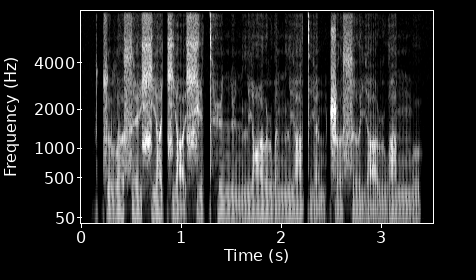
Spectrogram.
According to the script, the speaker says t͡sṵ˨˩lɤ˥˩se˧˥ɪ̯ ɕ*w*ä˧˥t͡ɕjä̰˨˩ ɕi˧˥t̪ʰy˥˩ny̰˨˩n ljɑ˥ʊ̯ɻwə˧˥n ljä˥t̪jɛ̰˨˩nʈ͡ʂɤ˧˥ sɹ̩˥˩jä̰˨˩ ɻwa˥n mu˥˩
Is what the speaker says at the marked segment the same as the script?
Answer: no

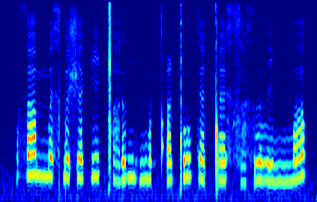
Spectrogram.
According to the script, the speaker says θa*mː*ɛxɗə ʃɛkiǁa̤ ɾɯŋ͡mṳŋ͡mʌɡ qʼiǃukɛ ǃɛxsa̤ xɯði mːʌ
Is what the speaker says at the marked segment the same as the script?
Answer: yes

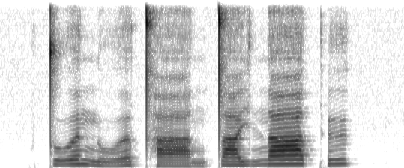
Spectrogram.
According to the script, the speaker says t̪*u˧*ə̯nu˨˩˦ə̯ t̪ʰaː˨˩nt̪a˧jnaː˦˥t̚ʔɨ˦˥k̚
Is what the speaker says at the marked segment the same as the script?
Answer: no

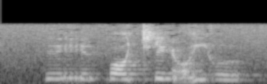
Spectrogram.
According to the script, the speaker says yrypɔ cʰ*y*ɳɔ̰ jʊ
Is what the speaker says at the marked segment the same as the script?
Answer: no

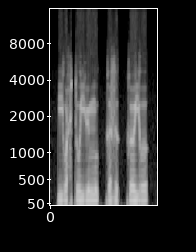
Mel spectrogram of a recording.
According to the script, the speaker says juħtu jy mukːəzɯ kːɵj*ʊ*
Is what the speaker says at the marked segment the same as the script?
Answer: yes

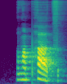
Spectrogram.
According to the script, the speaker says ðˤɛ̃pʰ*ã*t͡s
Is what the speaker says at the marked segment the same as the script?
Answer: no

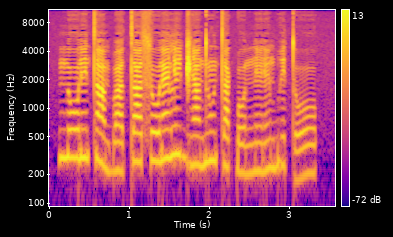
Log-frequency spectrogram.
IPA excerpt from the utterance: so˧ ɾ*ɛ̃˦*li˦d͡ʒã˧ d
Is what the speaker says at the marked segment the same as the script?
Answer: yes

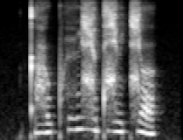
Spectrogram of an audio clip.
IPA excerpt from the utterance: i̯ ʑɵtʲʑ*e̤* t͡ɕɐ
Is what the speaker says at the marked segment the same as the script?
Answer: no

